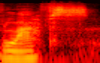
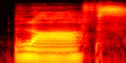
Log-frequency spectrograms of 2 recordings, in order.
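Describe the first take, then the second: First: It is said in a northern English accent. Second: It is said in a southern English accent. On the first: "instead of" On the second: "But for you, I said"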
